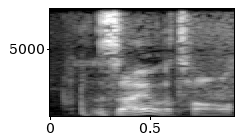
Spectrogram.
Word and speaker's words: xylitol: How do you pronounce that, Tim? Xylitol.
